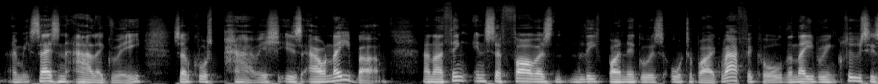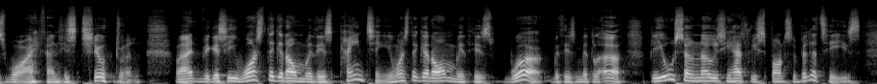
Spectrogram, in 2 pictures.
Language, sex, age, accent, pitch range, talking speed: English, male, 50-69, British, 110-135 Hz, 205 wpm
